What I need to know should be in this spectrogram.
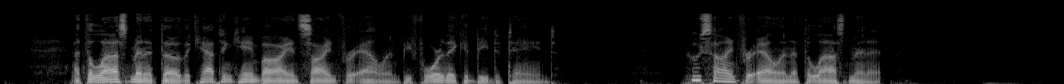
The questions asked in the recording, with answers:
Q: Who signed for Ellen at the last minute?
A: At the last minute, the captain signed for Ellen.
